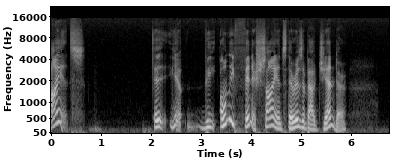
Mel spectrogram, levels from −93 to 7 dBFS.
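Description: No technical faults can be heard anywhere in the recording.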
